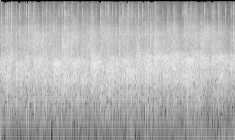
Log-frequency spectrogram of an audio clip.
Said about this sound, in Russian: Поаплодируйте, пожалуйста, кто сегодня заходил хотя бы в одну социальную сеть. Но я вижу, что не все аплодируют. Да, вот не все, не все. Пора отложить свои смартфоны и снова поаплодировать. Я должна услышать вас всех.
